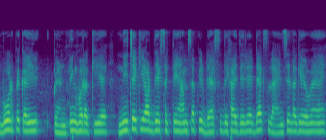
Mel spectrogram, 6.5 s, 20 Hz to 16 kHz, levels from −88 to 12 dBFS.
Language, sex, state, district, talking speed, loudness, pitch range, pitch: Hindi, male, Bihar, Kishanganj, 250 wpm, -17 LUFS, 180-200 Hz, 190 Hz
